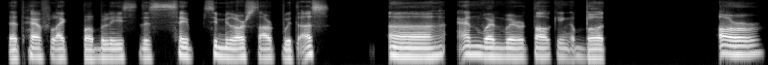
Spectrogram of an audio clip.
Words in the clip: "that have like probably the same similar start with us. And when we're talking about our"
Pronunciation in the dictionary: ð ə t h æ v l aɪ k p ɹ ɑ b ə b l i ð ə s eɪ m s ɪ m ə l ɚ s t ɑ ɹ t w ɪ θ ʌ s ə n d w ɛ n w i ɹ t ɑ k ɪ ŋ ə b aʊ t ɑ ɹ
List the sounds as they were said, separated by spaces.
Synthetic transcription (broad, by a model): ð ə t h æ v l aɪ k p ɹ ɑ b ə b l i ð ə s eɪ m s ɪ m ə l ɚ s t ɑ ɹ t w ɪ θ ʌ s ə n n w ɛ n w i ɹ t ɑ k ɪ ŋ ə b aʊ t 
